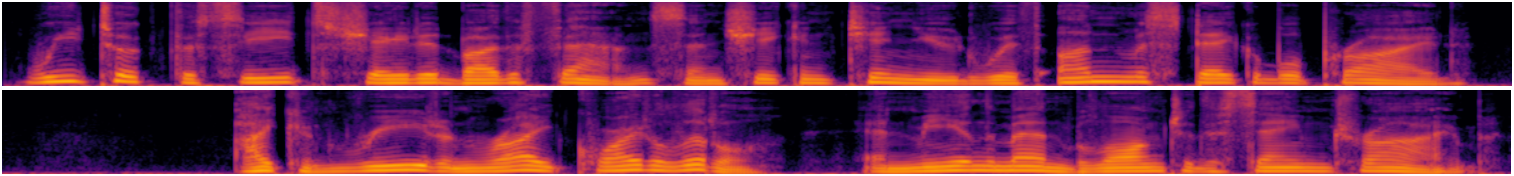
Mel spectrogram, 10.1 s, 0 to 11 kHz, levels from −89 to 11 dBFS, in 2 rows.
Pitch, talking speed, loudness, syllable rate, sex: 145 Hz, 190 wpm, -16 LUFS, 5.3 syllables/s, female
